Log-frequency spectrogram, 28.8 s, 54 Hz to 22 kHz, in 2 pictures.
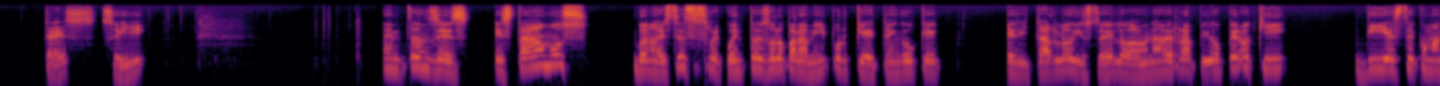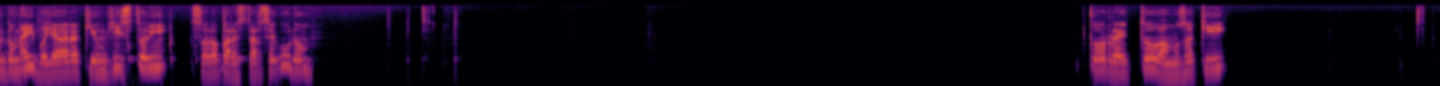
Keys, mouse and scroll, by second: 1.5 click, 4.8 scroll down 2, 5.5 scroll down 2, 6.8 scroll down 2, 7.6-8.0 scroll down 3, 8.7-9.2 scroll down 4, 9.9-10.2 scroll down 3, 10.8-11.4 scroll down 4, 14.3 click, 15.0-16.0 typing, 16.5 Return, 19.3-19.9 scroll up 1, 19.9 scroll up 1, 25.4-25.8 scroll down 3, 26.6-27.4 scroll down 6, 28.0 scroll down 2, 28.6 scroll down 2.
